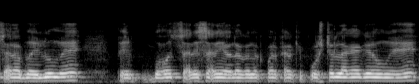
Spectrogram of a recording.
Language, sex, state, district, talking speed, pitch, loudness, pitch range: Hindi, male, Bihar, West Champaran, 215 wpm, 160 Hz, -14 LUFS, 155-170 Hz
